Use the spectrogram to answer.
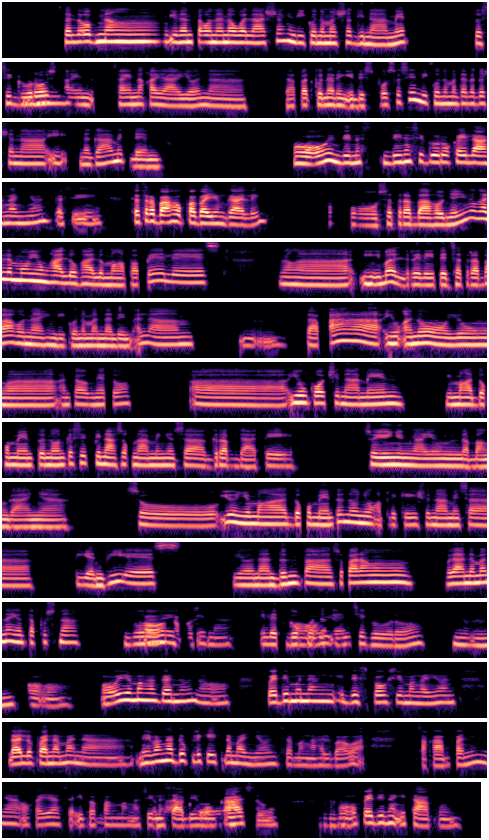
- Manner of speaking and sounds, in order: tapping
- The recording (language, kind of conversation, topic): Filipino, advice, Paano ko mababawasan nang may saysay ang sobrang dami ng gamit ko?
